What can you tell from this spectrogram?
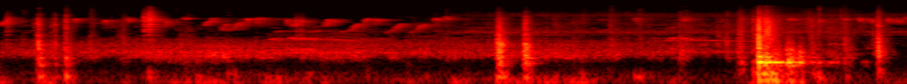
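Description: Sharp clicks and knocks of a screwdriver and door-knob hardware being worked on a PVC door, with a louder clatter of knocks about five seconds in. A bird chirps repeatedly in the background during the first half.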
